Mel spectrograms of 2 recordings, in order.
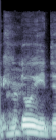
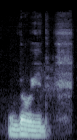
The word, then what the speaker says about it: Lwyd: It's the Mary Lwyd is how you'd probably say it. – Lwyd? – Lwyd. Yeah. W in Welsh is basically can be a consonant, but it's also a vowel, and it can have an oo sound when it's a vowel.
